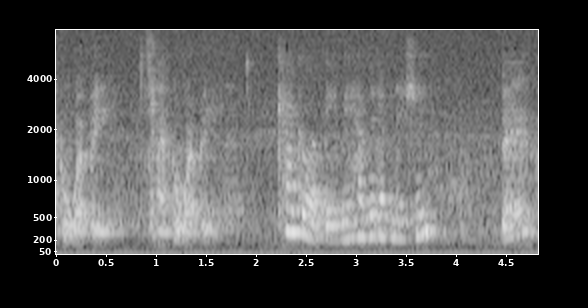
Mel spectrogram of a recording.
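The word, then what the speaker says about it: cacoepy: who most deserve it win T wey kaky Kaki may have the definition bad pronunciation Kaki c a c o e p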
